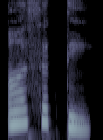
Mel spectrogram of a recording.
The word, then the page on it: ಆಸಕ್ತಿ: āsakti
